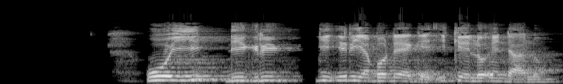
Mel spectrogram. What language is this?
Luo (Kenya and Tanzania)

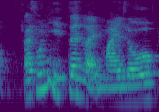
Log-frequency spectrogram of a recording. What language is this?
English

